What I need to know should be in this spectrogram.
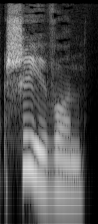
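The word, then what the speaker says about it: Siobhan: Вообще-то пишется с «Б», но произносится «Шивон». Однако «Б» где-то присутствует».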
